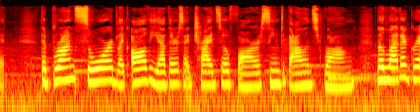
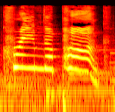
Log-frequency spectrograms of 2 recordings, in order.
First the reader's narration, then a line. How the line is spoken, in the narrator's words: Clarice screamed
